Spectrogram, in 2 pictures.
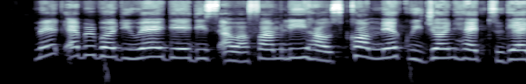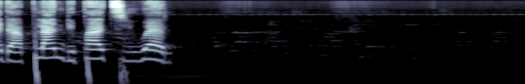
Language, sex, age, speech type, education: Nigerian Pidgin, female, 15-29, read, tertiary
